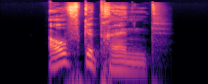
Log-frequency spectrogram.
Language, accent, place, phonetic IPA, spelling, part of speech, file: German, Germany, Berlin, [ˈaʊ̯fɡəˌtʁɛnt], aufgetrennt, verb, De-aufgetrennt.ogg
- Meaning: past participle of auftrennen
